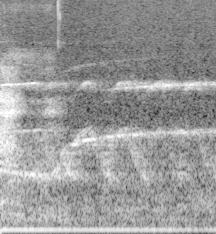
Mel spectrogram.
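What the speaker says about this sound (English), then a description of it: "I don't know if you guys can hear the sirens." Emergency vehicle sirens wail faintly outside, a steady distant tone that holds and slowly bends in pitch above low background rumble, with no voices.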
